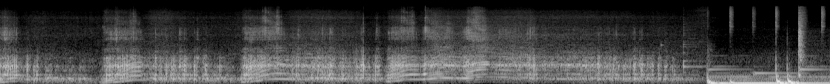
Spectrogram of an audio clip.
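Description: A Porsche Cayman GT4 pulls away, its engine revving up through several rising sweeps and gear changes, loud and close from inside the car, then a sharp mechanical clatter at the end.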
